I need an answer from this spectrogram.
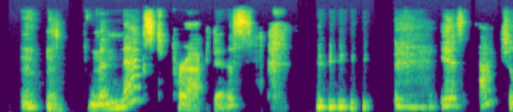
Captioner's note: giggles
